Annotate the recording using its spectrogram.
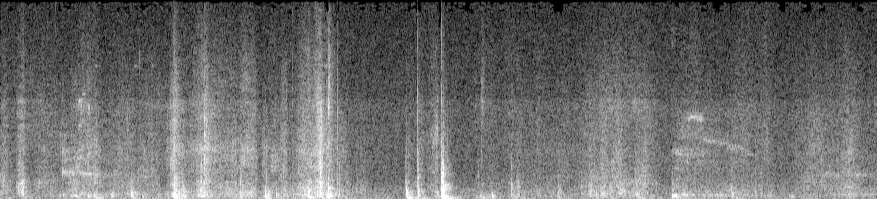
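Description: Faint rustling with a few soft clicks, clustered about one to three and a half seconds in, as a cloth project bag and the fabric inside it are handled.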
